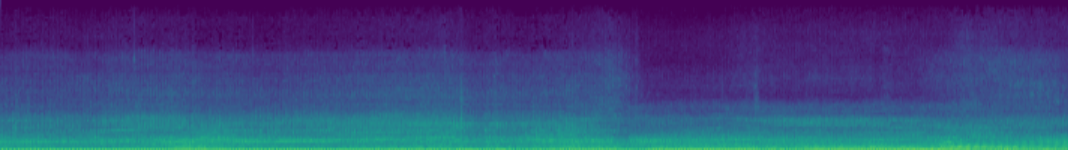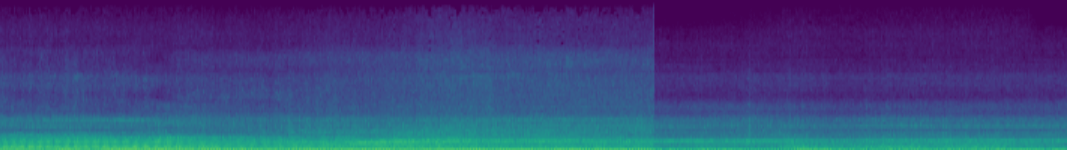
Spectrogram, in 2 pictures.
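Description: Motor scooter cruising along a road: a steady engine hum mixed with wind and road noise. Near the end the sound gets a little quieter and less hissy.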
